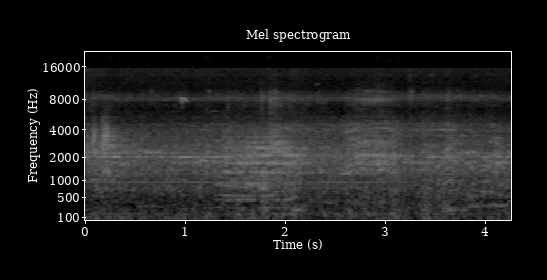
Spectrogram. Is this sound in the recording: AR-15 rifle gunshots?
no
